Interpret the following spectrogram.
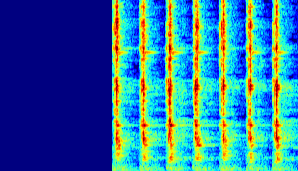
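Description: Silence, then a fast, even clock-like ticking, about five sharp ticks a second, starting just under a second in.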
